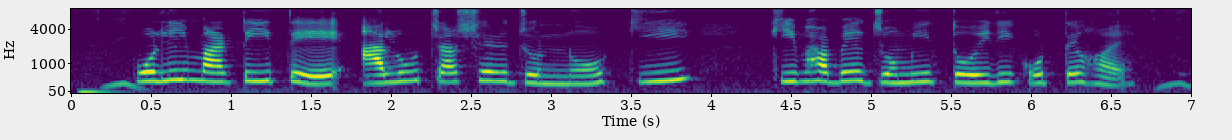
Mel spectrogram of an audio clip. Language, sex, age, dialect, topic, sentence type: Bengali, male, 18-24, Rajbangshi, agriculture, question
